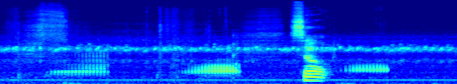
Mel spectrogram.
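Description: A frog croaks a few times in short buzzing bursts, moderately loud, over a constant low hum, with one brief spoken word among the calls.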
